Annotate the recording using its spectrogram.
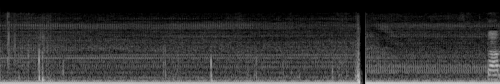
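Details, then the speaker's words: Suction machine switched on after suctioning saliva or phlegm from a patient, then run with water to clean it: steady low motor drone with faint clicks and a brief break. "So, i-on nyo lang to guys. Yan, i-on. Yan, naka-on na siya guys."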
